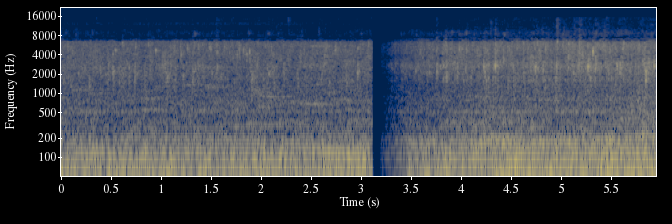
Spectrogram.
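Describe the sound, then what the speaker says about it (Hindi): Chicken fries in a pan over a medium flame, giving a steady, dense sizzle and crackle that cuts out briefly midway, then resumes at full strength. "चिकन जो है वो फ्राई कर ली हमने।"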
